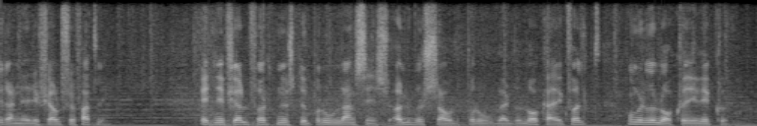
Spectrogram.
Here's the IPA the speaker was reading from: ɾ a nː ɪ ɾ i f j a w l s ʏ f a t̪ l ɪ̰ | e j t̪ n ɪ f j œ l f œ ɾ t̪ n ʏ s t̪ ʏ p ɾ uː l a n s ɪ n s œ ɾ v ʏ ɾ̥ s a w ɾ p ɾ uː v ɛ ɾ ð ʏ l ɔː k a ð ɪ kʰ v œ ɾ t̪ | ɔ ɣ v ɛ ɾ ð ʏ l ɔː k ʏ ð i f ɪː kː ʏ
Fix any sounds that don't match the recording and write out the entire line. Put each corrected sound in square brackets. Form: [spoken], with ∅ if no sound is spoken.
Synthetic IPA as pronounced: ɾ a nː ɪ ɾ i f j a w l s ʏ f a t̪ l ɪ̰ | e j t̪ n ɪ f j œ l f œ ɾ t̪ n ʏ s t̪ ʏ p ɾ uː l a n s ɪ n s œ [l] v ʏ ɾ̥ s a w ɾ p ɾ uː v ɛ ɾ ð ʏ l ɔː k a ð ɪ kʰ v œ [l] t̪ | ɔ ɣ v ɛ ɾ ð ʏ l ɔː k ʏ ð i [v] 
